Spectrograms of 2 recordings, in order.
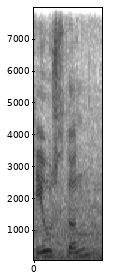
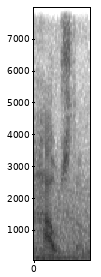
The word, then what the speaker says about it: Houston: Nosotros los neoyorquinos no lo pronunciamos Houston.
